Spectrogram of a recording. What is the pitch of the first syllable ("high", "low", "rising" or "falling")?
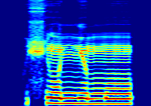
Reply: high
